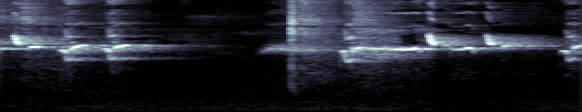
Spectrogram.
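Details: Captive-bird provocation song of white-rumped shama: varied high whistled phrases with rapid warbling trills and a sharp scratchy burst in the middle, against a faint background hum.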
